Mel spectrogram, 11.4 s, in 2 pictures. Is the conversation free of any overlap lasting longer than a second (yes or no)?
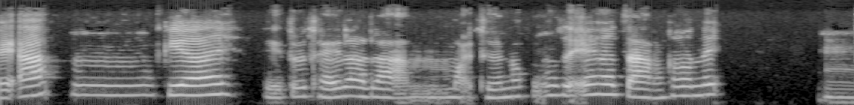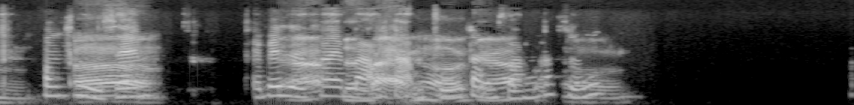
no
